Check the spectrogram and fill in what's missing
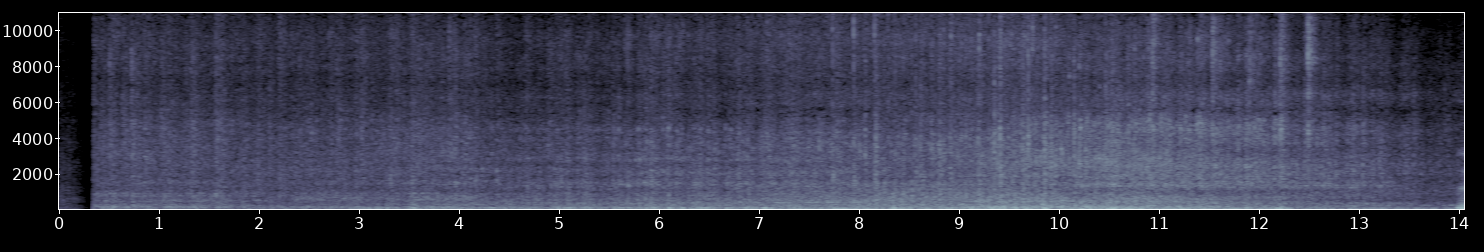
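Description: LEGO Disney train running on a tabletop layout, a faint steady whirring motor hum with light rolling clatter, continuous and slowly swelling as it passes nearer, with no voices.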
